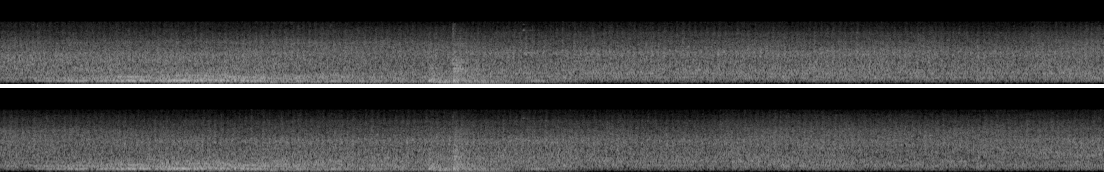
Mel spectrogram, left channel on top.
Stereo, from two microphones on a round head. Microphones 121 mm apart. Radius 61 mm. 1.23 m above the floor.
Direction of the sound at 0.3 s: 25° left (ahead or behind).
